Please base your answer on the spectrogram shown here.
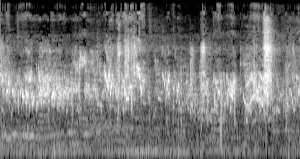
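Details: Village Australian parrots give a steady flow of high, raspy twitters and squeaks. Several birds call over one another, ending with a sharper squawk.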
